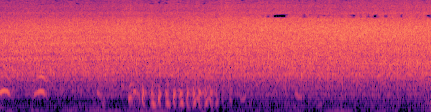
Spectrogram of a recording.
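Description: Spiny lobsters deep-frying in a wide pan of hot oil over a wood fire: a steady, loud sizzle of bubbling oil.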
